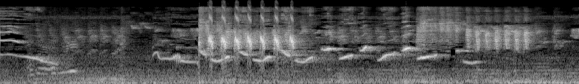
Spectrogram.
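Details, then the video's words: White-eye (kapas tembak) master song for training, sharp tight besetan style: soft sliding whistles open, then a fast run of loud high chips, followed by looping whistled phrases and fainter trilled chatter. "SUARA KAPAS TEMBAK TAJAM DAN PEDAS‼️ SPESIALIS BESETAN RAPET PALING COCOK MASTERAN"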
